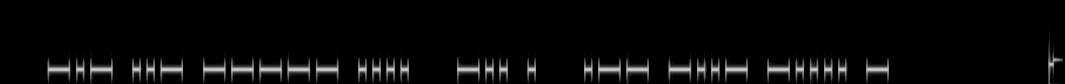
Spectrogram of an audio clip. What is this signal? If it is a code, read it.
Morse code, heard as a keyed tone, about 17 wpm, 700 Hz. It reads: KU0H DE WX6T
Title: USA Callsign DE Callsign - 4 Characters - 17wpm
